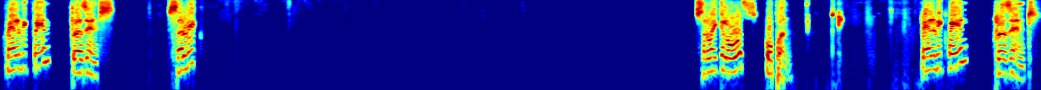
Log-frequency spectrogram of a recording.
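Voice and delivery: spelled out very slowly for note-taking; slow dictation. Shown as a demonstration. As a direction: dictate each term slowly so they can write. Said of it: "लिखो". (Notes के लिए बहुत धीरे धीरे बोलना)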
